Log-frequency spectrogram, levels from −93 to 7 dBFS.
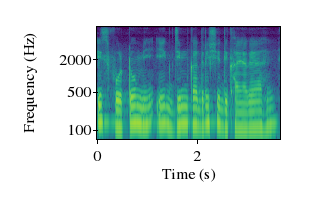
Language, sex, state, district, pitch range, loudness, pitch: Hindi, male, Uttar Pradesh, Lucknow, 115-140 Hz, -17 LUFS, 130 Hz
